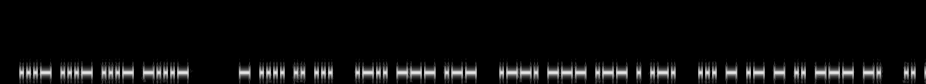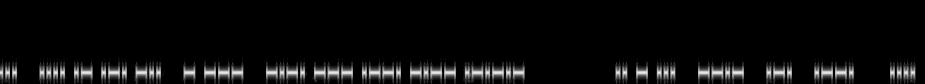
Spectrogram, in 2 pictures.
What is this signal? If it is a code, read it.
Morse code, heard as a keyed tone, about 36 wpm, 550 Hz. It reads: VVV<BT> THIS LOW POWER STATION IS HARD TO COPY. ITS QRP H
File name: jokes / joke 4 35 0000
